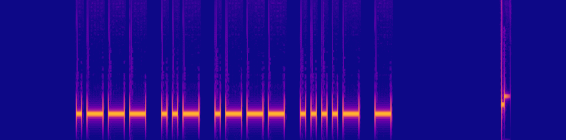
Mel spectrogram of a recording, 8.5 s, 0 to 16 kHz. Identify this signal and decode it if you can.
Morse code, heard as a keyed tone, about 15 wpm, 700 Hz. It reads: JUJ4T
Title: Five Challenging Letter-Number Combinations 15wpm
